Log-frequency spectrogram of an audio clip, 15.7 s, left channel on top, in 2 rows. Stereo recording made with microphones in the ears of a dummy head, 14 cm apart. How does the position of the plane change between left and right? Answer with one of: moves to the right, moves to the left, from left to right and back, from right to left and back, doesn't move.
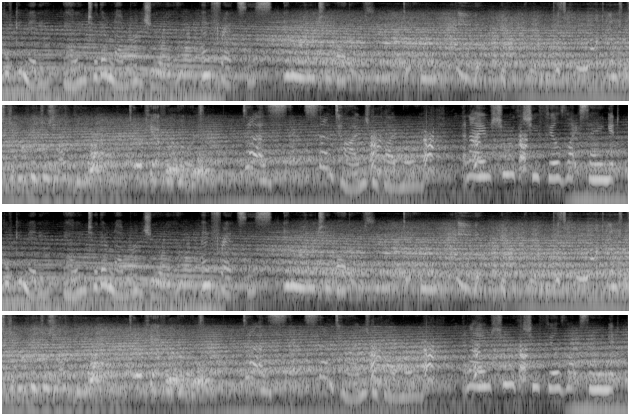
moves to the right.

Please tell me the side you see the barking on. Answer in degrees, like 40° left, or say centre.
centre.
